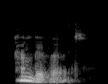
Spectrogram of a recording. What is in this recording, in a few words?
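"ambivert", British English; pronunciations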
